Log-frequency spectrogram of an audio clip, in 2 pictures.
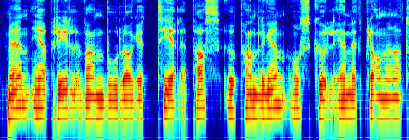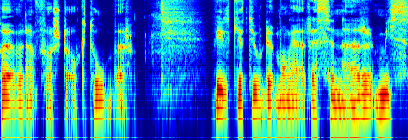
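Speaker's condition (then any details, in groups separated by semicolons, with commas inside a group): No condition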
